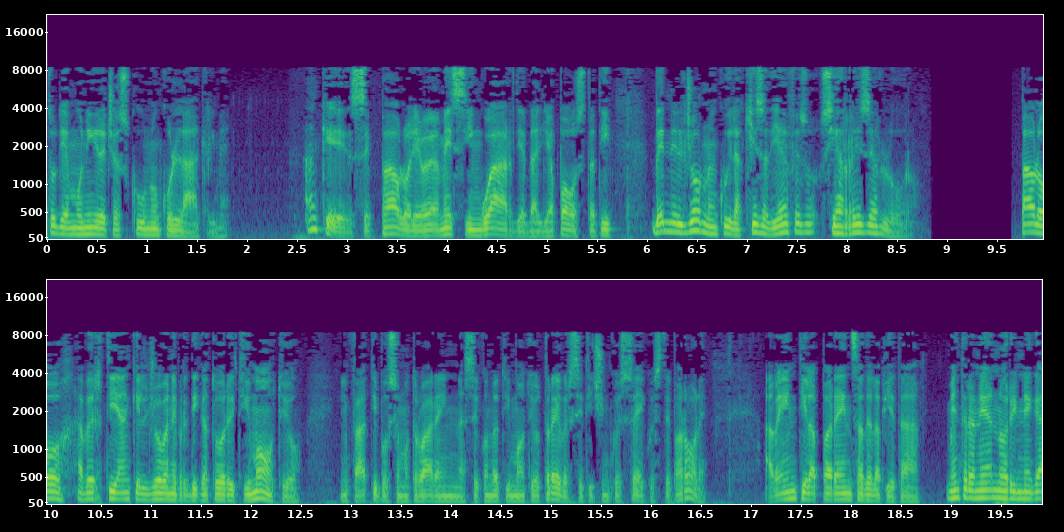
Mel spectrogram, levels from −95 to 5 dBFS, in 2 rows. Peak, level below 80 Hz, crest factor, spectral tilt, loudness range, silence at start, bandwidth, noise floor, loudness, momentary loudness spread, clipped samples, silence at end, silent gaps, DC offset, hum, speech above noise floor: -2 dBFS; -40 dBFS; 14 dB; -5 dB/octave; 4 LU; 0 s; 8.8 kHz; under -90 dBFS; -16 LUFS; 10 LU; under 0.1%; 0 s; none; under 0.1%; none; over 74 dB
